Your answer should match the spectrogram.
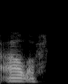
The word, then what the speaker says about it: Aleph: They got handed slates to, you know, and they were going to learn the first letter of the Hebrew alphabet, which to my understanding is Aleph. – Yeah, Aleph. – Aleph. – That's the way it's pronounced, yeah. – Aleph.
